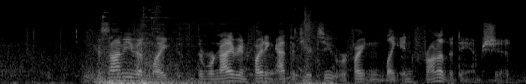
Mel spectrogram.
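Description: Fantasy weapons strike and magic blasts burst in a fight.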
